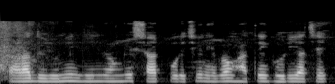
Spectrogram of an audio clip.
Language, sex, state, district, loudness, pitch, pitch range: Bengali, male, West Bengal, Alipurduar, -21 LUFS, 140 Hz, 140-145 Hz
